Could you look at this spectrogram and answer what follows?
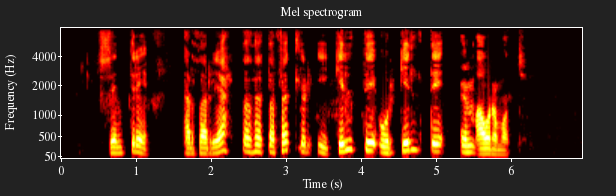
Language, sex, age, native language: Icelandic, male, 30-39, Icelandic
